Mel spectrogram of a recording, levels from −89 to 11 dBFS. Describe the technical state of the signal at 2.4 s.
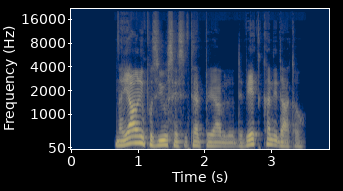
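At 2.4 s the signal is inside a burst of packet loss running from about 2.38 to 2.45 s. Several packets in a row arrived too late or not at all, so the receiver stretched the last sound it had for about 49 ms and faded it out. A voiced stretch becomes a held buzz, and an unvoiced one a dying hiss. The audio then resumes about 40 ms further along, so that part of the speech is gone.

Just before this, from about 2.28 to 2.31 s, there is a short concealed packet loss. The gap there is much smaller. Only about 10 ms was synthesised from the preceding pitch or noise and blended back, and about 20 ms of real audio is missing. It comes across as a quick smear or wobble rather than a hold-and-fade. The burst is longer, and its fading continuation of the same sound is what sets it apart.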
